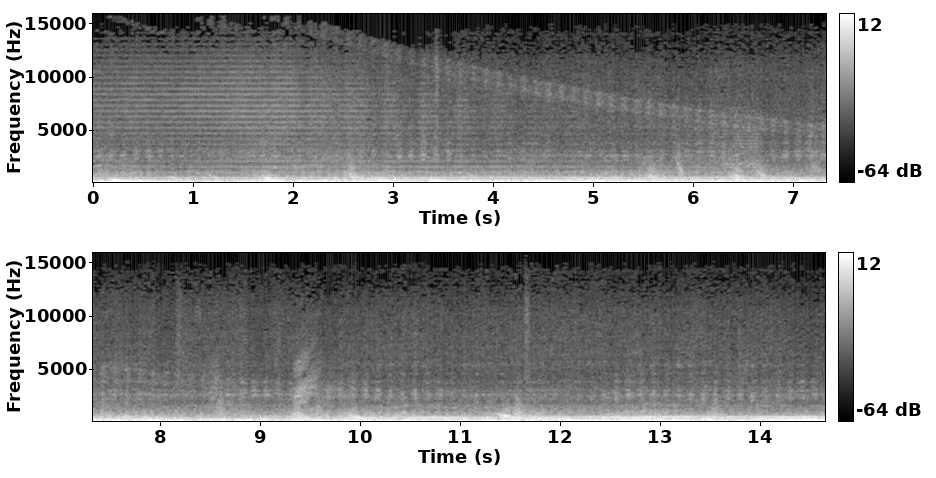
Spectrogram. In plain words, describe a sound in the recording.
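A spaceship's engines roar steadily.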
